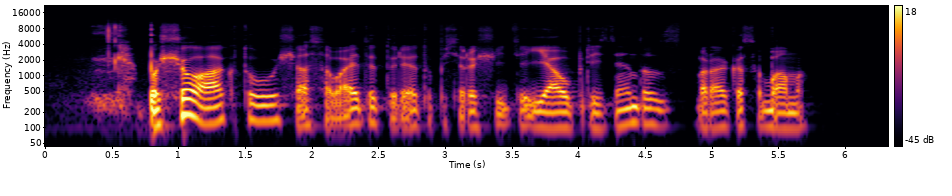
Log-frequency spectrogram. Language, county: Lithuanian, Vilnius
